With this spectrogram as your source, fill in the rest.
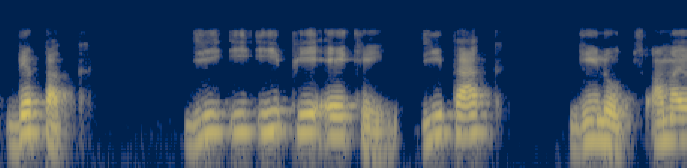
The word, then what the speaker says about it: Deepak: Allow me to take, first of all, Deepak mentioned, I think that I pronunciate the name right, Deepak, D-E-E-P-A-K, Deepak Gilot.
